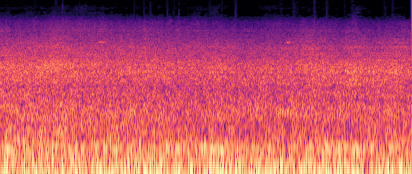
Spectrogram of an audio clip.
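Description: A long train passing: a steady, loud rumble that stays even throughout.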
